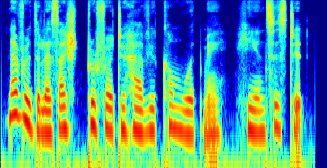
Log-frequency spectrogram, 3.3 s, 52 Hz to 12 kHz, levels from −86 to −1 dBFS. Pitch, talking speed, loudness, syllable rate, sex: 185 Hz, 220 wpm, -17 LUFS, 6.2 syllables/s, female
